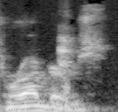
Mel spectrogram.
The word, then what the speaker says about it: Rutgers: And I'll add too, and especially for our listeners on the East Coast, he is a graduate of Rutgers University, which I know my South Jersey friends pronounce as Ruggers.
